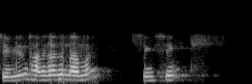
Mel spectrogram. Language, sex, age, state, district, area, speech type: Bodo, male, 30-45, Assam, Kokrajhar, rural, conversation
